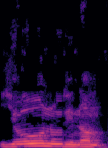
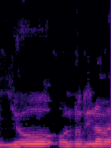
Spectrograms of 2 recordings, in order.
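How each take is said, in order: First: The 'a' vowel before 'nudinam' is dropped. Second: An 'a' vowel is sounded before 'nudinam'. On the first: The speaker calls it right. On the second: The speaker calls it wrong. "অনু অনুদিন আলাদা করে বলবেন না, ইয়ো অনুদিনম এরকম না"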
